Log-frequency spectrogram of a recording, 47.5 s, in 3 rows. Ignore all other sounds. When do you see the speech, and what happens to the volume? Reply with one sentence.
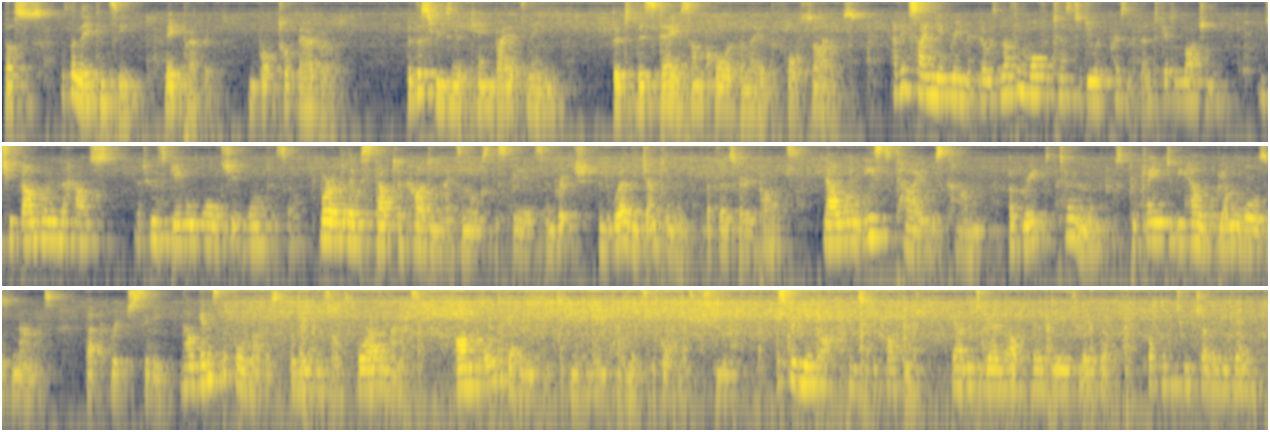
You can hear the speech from 0.0 to 4.2 s, getting quieter then louder; and from 5.0 to 47.4 s, at a steady volume.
